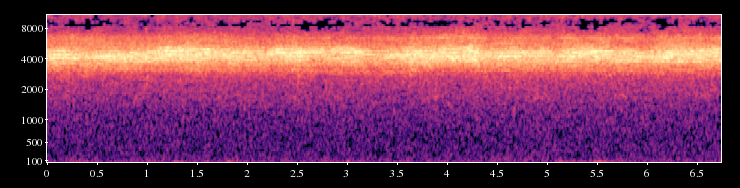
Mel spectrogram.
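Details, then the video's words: Japanese cicadas, males singing with their tymbals in summer in Japan, produce a dense, constant high shrill that barely varies, with faint waves of loudness. "Japan Summer Cicada Shrilling"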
